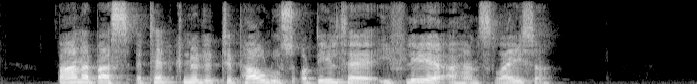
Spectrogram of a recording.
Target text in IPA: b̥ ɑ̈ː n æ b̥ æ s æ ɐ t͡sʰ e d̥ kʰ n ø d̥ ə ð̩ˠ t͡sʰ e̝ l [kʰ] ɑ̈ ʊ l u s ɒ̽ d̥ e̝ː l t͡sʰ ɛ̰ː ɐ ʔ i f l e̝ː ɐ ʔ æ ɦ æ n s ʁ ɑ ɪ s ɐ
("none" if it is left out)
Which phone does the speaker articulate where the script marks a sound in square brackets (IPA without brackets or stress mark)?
pʰ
